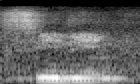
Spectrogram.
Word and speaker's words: ceiling: अलग अलग उच्चारण ई आई के इन सभी उच्चारण के नीचे दिए गए। ई I equal to हर सी, सीलिंग, conceit, इसको सीलिंग पढ़ते हैं CEILING सीलिंग, conceit CONCEIT conceit.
